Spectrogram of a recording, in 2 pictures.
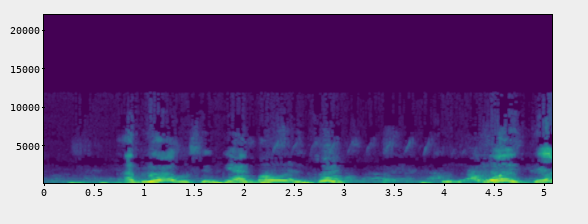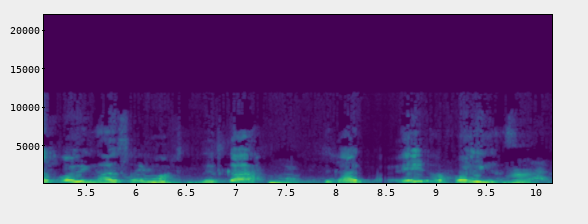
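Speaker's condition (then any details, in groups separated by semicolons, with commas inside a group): Speech loss after head injury; heavy speech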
